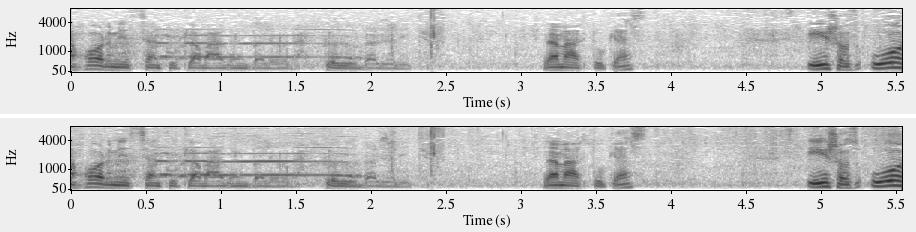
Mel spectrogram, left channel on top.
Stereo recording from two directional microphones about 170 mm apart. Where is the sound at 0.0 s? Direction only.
25° right (ahead or behind).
